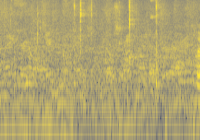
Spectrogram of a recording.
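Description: Metal spoons and forks clinking a few times against plates and a glass sundae dish while eating, over a low murmur of voices.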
